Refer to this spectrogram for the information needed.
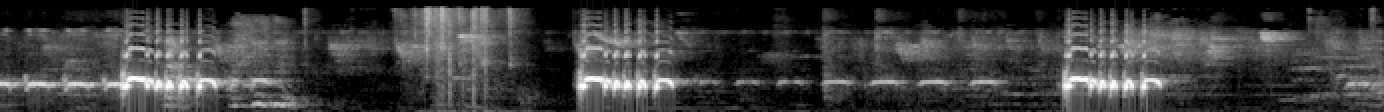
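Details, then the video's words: Local zebra dove, a vigorous singer, used to prompt other doves to sing: bursts of rapid, bubbling, ringing coos every three seconds, with softer, evenly spaced single coo notes in between and a brief wing flutter. "PANCINGAN PERKUTUT LOKAL SUPER GACOR UNTUK PANCINGAN PERKUTUT AGAR CEPAT BUNYI"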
